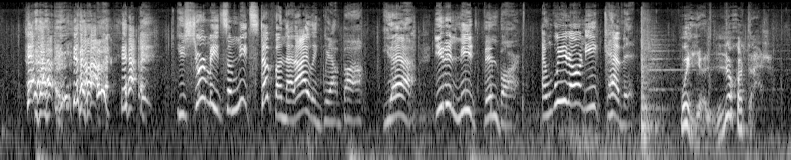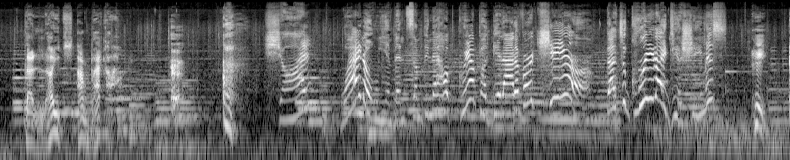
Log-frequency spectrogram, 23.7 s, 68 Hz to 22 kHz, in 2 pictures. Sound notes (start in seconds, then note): 0.4 Sean and Seamus laughing; 14.4 grunting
